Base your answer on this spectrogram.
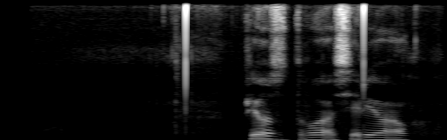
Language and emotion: Russian, sad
